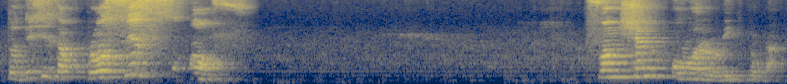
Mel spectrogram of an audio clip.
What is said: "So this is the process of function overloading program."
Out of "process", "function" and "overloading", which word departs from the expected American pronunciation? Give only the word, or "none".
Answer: overloading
